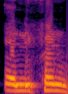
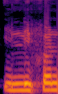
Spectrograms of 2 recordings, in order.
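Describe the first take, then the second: First: एलिफेंट starting with an e sound, as in "egg"; initial short e. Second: एलिफेंट mispronounced as "illiphant"; wrong एलिफेंट, opening on i instead of e; initial i sound. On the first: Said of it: "उसको एलिफेंट बोलते हैं". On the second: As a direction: say एलिफेंट with an ee-like i at the start. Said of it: "एलिफेंट नहीं पढ़ते". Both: Shown as a demonstration.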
